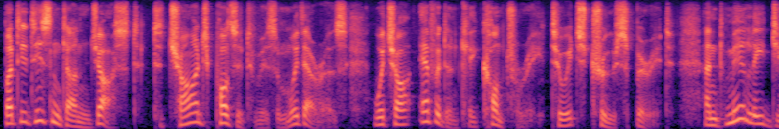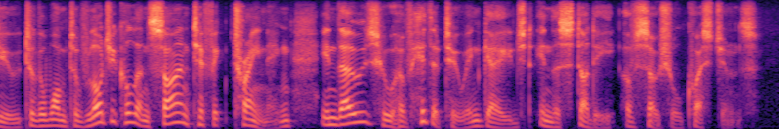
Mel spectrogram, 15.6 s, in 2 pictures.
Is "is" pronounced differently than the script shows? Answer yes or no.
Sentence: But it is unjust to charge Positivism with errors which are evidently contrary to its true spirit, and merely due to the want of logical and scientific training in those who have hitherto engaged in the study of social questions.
yes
